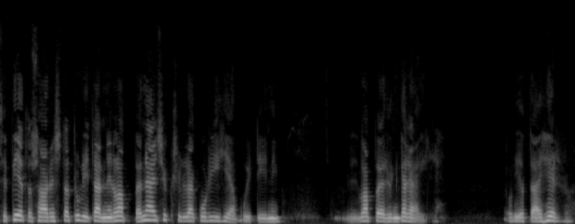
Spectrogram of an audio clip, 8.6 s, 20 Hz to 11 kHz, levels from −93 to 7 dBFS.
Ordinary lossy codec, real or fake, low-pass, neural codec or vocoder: MP3, 48 kbps; real; 9.9 kHz; none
